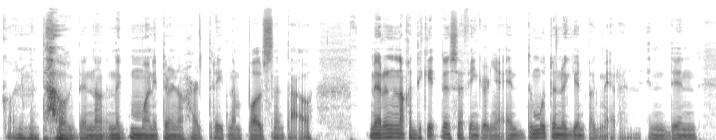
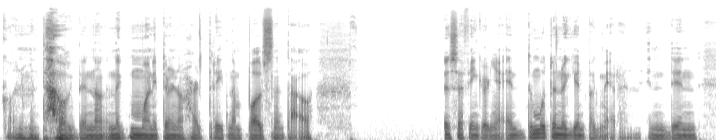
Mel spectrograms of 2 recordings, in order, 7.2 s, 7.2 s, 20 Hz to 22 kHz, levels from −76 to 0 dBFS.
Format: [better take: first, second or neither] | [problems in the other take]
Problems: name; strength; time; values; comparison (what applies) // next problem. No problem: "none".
first | audio cutting out; at 3.5 s for 1 s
